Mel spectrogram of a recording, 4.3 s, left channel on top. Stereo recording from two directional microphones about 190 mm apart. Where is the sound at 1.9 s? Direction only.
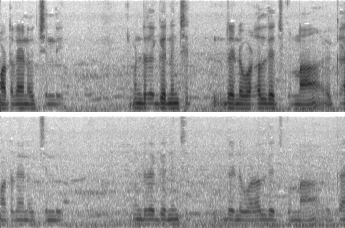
45° left (ahead or behind).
